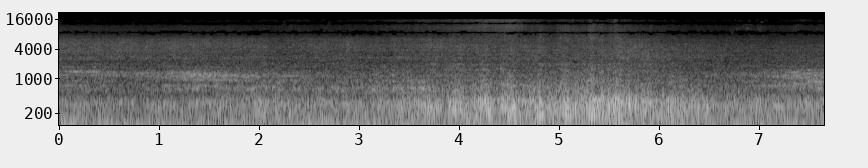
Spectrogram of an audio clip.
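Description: Several BNSF GE diesel-electric locomotives, among them a Dash 9-44CW, running past at close range, engines working and wheels rolling over the rails. The sound swells a little about four to six seconds in.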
